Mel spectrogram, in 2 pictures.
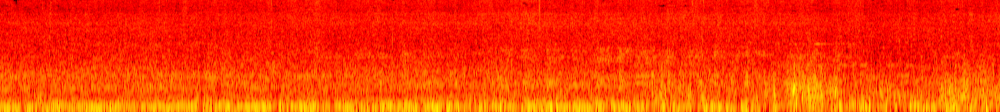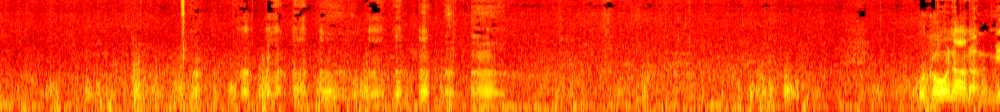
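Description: Low rumble of wind on a phone microphone mixed with road traffic going by, strongest in the first few seconds, with faint talking in the second half.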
